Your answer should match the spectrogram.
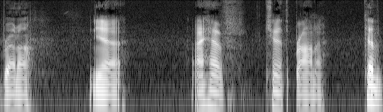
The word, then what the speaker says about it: Branagh: Yeah, I have Kenneth Branagh. Kenneth Branagh. Either way, Yeah. I've heard the G is silent.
